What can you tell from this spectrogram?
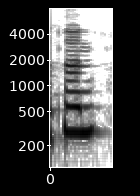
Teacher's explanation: सा को एक अलिफ यानी दो हरकत के बराबर खींच के पढ़ेंगे। सा नरमी वाला हुर्फ लिहाजा इसमें सीटी नहीं आएगी, इसे बगैर सीटी के पढ़ेंगे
